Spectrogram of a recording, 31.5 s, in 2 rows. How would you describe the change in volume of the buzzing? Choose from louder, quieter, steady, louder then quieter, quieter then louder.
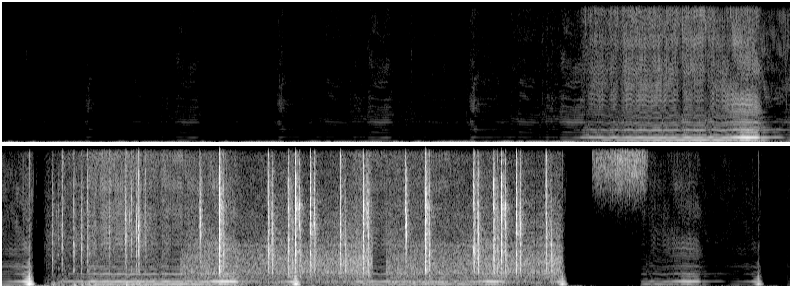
louder then quieter.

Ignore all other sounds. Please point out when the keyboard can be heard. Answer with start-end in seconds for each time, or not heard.
16.6-27.0.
